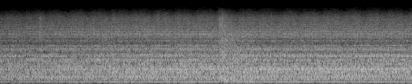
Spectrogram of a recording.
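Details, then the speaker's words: 1982 Aronson HTS20GE 20,000 lb geared elevation headstock/tailstock welding positioner raising: steady low motor hum and gear whir with brief relay click as both ends synchronize via flag system every 90 degrees; drive healthy. "you hear that yeah they pick up they're both going up that's the way the circuitry works they always synchronize themselves at every every 90 degrees"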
